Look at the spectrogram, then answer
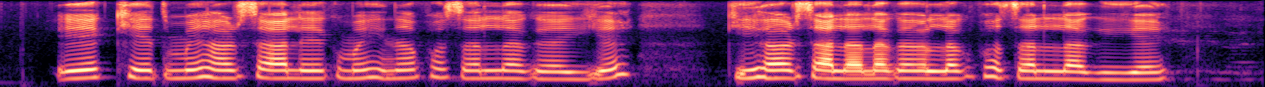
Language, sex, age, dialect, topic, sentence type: Magahi, female, 56-60, Central/Standard, agriculture, question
